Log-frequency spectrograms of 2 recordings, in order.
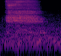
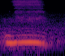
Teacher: Unvoiced means there is no vibration. The f sound is an example of an unvoiced consonant, and v is an example of a voiced consonant.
